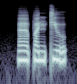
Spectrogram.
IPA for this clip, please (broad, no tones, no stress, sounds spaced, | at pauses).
ɜ p ɐ nʲ tʲ u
